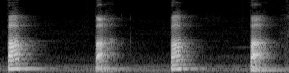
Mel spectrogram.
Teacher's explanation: Nel secondo caso invece io velocizzo la pronuncia della vocale pappa e faccio una pausa prima di pronunciare la lettera P. · Term: piccola pausa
